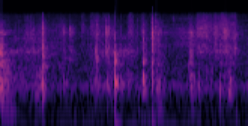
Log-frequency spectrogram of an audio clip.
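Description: A few light, separate knocks and clicks on a child's toy drum set as its parts are handled and fitted together.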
